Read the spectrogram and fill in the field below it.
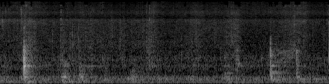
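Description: Onion stalks fried with egg and spices in a pan, a steady close sizzle with a few light utensil taps and stirring scrapes over it.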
